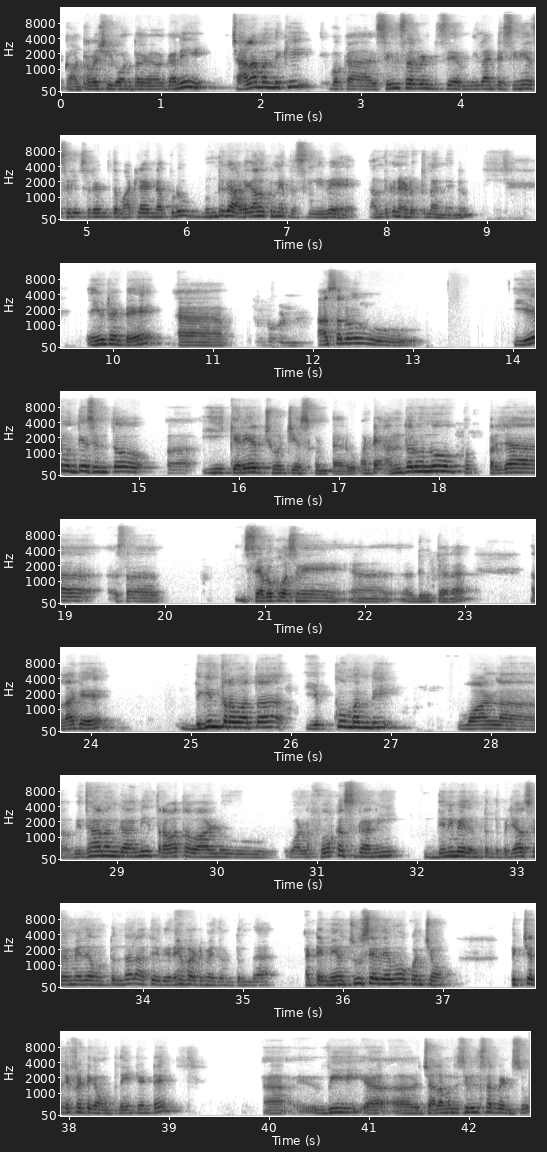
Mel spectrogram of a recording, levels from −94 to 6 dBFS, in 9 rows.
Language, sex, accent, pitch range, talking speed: Telugu, male, native, 140-185 Hz, 100 wpm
